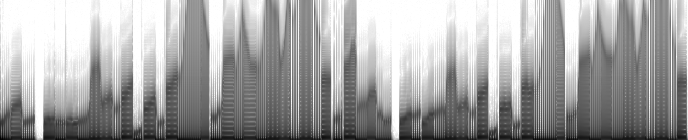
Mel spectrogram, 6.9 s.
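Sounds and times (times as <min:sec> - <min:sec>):
bass loop: 0:00.0 - 0:06.8.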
